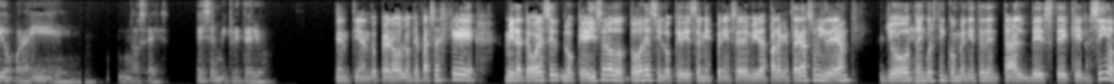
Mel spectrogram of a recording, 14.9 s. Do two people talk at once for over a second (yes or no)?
no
